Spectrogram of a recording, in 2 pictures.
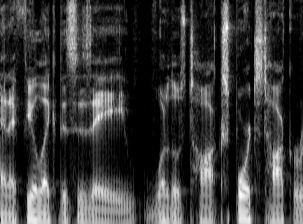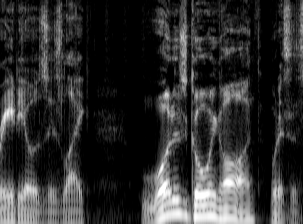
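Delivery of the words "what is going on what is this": terrible, loud, swooping, sing-song hammed-up delivery. Mocking overly dramatic sports talk radio: terrible Jerry Seinfeld impression. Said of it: "that's my terrible Seinfeld impression".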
